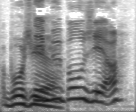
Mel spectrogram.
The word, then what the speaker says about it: Dimmu Borgir: Dimmu Borgir.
